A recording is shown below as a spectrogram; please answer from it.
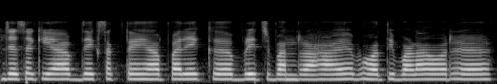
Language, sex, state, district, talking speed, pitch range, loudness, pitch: Hindi, female, Madhya Pradesh, Bhopal, 205 wpm, 235-245 Hz, -15 LUFS, 240 Hz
